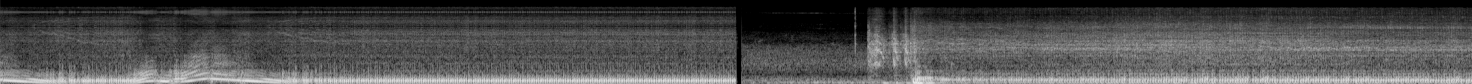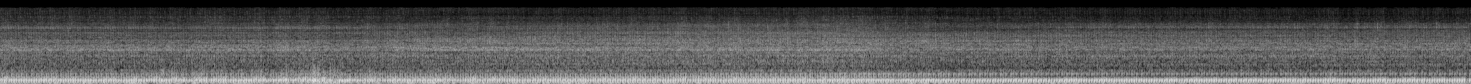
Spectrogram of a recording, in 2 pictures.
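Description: BMW S1000RR inline-four superbike exhausts. The engine is blipped twice in the first few seconds, each rev falling straight back to idle. After a brief drop in level at a cut, there is a sharp rev burst, and then a steady idle runs on to the end.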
